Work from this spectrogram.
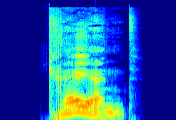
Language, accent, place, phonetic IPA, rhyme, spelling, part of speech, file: German, Germany, Berlin, [ˈkʁɛːənt], -ɛːənt, krähend, verb, De-krähend.ogg
- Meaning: present participle of krähen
